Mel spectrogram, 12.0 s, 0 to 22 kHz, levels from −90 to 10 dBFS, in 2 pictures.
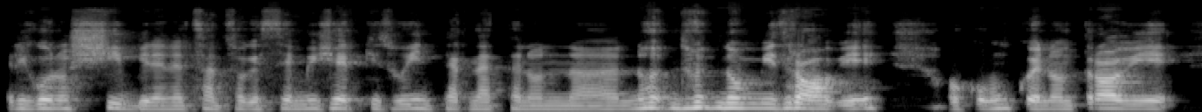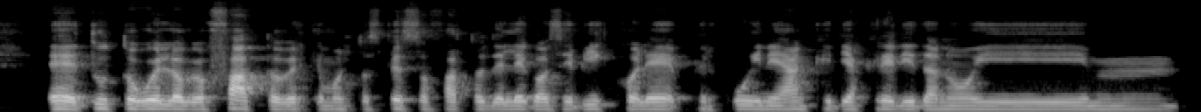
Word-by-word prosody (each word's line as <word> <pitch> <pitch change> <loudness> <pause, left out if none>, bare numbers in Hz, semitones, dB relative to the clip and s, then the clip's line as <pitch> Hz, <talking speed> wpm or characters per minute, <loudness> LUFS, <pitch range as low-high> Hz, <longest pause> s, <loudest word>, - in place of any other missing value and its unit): riconoscibile, 150 -1 0
nel 130 +1 -5
senso 140 -1 -6
che 130 - -3
se 125 +4 -4
mi 150 +1 -4
cerchi 155 -1 0
su 140 - -11
internet 140 -3 -4
non 130 0 -5
non 130 0 -3 0.2
non 180 +3 +4
non 175 -1 +6
mi 165 -2 +1
trovi, 155 -2 +5 0.3
o - - -5
comunque 150 0 +1
non 140 0 -2
trovi, 145 -2 +5 0.4
ehm, 140 -2 +4
tutto 155 -1 -1
quello 145 -2 +5
che 130 - -1
ho - - +1
fatto, 145 0 +3
perché 125 +1 -4
molto 125 0 -10
spesso - - -6
ho - - -15
fatto 135 - -5
delle 130 +1 -1
cose 130 -1 -3
piccole, 460 - -2
per - - -15
cui 140 -1 -4
neanche 130 -1 -4
ti - - -8
accreditano 130 -1 -4
i 125 0 -6
mhmm, 125 0 -14
135 Hz, 200 wpm, -22 LUFS, 130-150 Hz, 0.4 s, non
